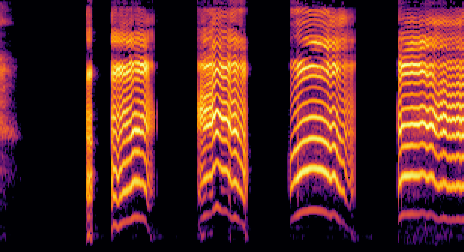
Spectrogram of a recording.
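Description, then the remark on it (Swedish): A voice imitates a newborn baby's crying in four loud, wailing bursts with short pauses between, each cry rising and falling, with no talking. “Det låter verkligen som en bebis som har ont i magen.”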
